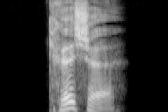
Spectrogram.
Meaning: first/third-person singular subjunctive II of kreischen
- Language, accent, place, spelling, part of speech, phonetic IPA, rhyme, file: German, Germany, Berlin, krische, verb, [ˈkʁɪʃə], -ɪʃə, De-krische.ogg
